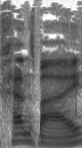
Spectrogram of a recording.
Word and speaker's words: Gansbaai: and I was in Gansbaai. – Yes. Uh, Yes. My pronunciation good? Very good. Not bad.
